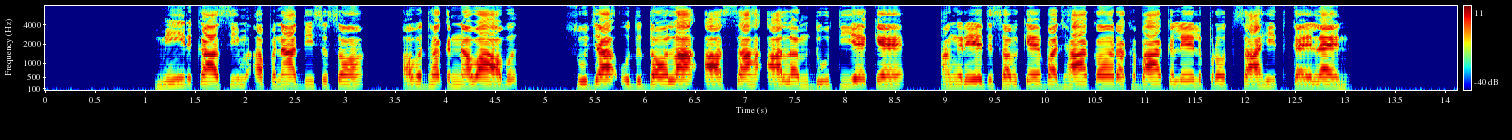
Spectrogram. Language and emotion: Maithili, neutral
